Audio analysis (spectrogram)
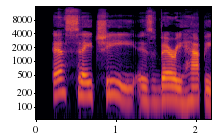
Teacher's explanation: If you stress she and happy, it sounds natural.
